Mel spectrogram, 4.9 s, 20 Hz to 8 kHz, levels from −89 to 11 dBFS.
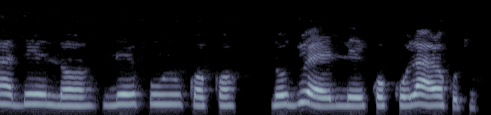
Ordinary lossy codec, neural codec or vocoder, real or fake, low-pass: MP3, 32 kbps; none; real; 7.2 kHz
